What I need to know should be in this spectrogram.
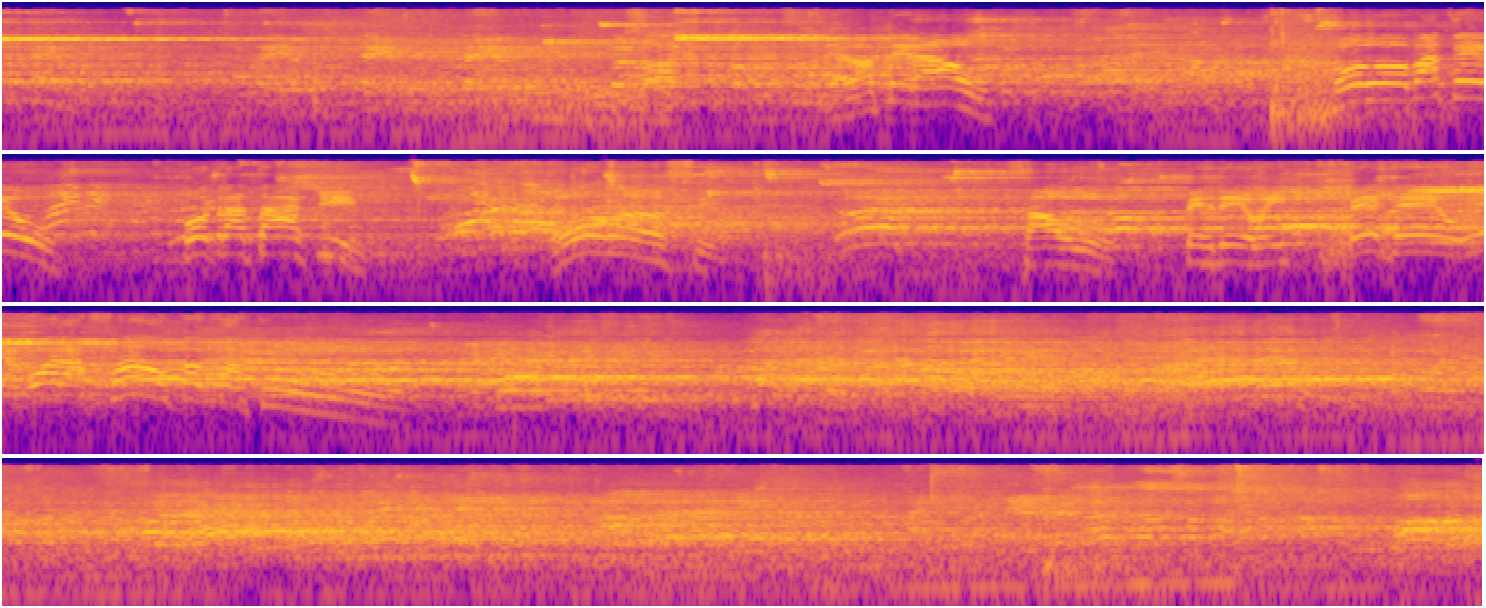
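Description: Men shout and call out during a game.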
